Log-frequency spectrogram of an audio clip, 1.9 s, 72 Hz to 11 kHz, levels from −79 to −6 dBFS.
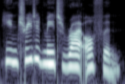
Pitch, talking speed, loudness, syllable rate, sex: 230 Hz, 190 wpm, -16 LUFS, 5.7 syllables/s, female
